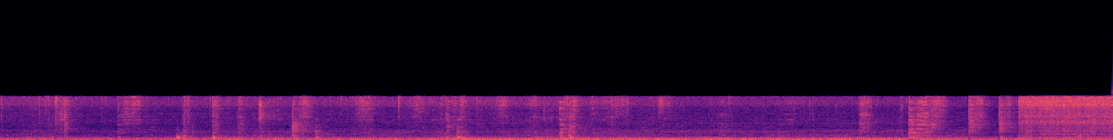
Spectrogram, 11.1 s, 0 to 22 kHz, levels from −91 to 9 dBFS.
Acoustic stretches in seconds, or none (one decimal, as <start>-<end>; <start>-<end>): 0.0-11.1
